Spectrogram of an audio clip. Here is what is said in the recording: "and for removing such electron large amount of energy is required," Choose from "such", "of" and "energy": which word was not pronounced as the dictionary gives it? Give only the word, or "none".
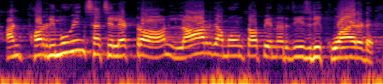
of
